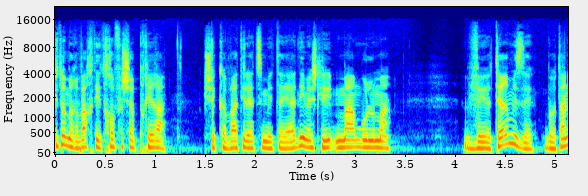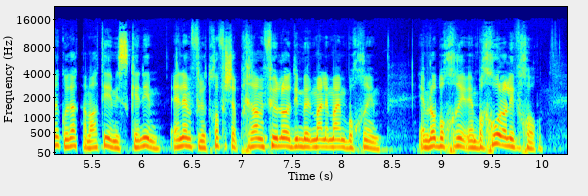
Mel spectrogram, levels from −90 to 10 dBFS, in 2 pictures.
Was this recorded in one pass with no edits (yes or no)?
no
